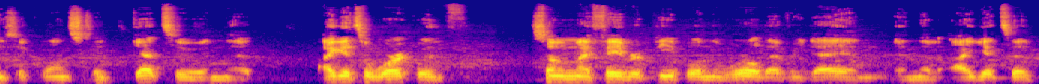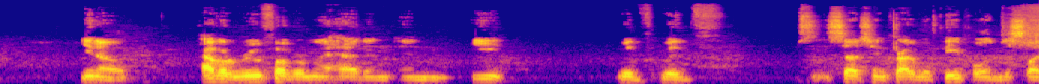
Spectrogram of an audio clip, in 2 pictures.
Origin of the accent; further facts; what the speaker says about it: Santa Barbara, California, United States; now in Los Angeles, United States; I'm from Santa Barbara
